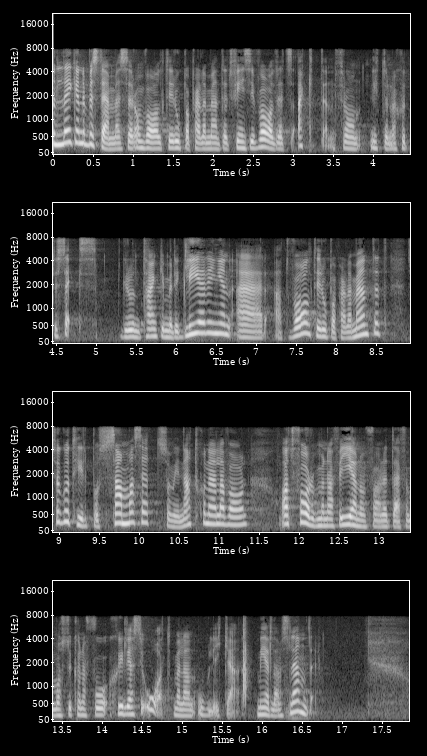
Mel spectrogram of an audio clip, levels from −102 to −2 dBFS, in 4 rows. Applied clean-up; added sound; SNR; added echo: none; Clapping; 14 dB; none.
